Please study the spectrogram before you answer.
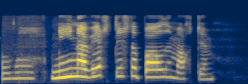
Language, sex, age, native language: Icelandic, male, 8, Icelandic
